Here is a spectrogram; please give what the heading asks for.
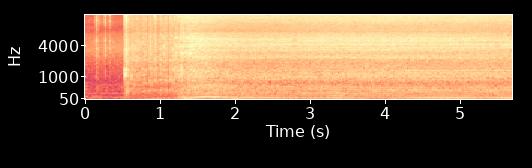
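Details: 2015 Jaguar F-Type, 72k miles, test start after repairing a hydrolocked engine with new starter, spark plugs and air filters: the starter cranks briefly, then the engine catches and settles into a smooth, steady idle with no knocks or misses. Normal idle.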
